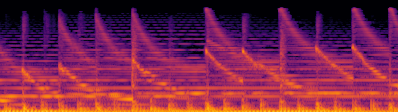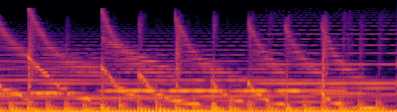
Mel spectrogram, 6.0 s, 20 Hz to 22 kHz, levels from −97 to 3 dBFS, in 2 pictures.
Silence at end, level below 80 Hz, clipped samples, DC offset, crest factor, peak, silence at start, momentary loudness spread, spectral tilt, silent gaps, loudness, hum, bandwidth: 0 s; -20 dBFS; under 0.1%; 9%; 14 dB; -6 dBFS; 0 s; 3 LU; -6 dB/octave; none; -22 LUFS; none; 16 kHz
